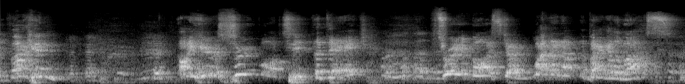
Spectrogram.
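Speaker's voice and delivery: ordinary talk, nothing marked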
